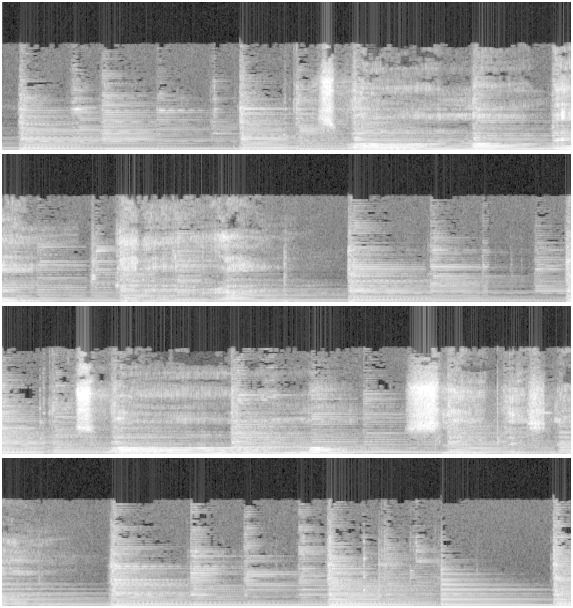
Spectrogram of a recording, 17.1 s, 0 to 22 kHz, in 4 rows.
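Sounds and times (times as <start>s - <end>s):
acoustic guitar strumming chords: 0.0s - 17.0s.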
